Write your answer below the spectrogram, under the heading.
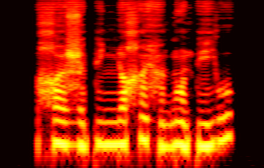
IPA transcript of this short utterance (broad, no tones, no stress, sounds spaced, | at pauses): χ œ ɮ œ pʲ e ɲ œ χ ẽ h œ̃ ɠ ɔ̃ pʲ e j u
